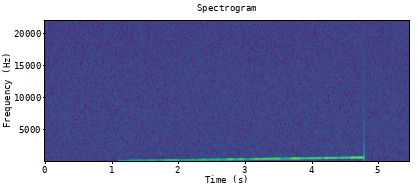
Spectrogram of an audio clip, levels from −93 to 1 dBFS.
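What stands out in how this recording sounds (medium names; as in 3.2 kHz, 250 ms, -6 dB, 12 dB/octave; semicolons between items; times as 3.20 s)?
tremolo triangle 2.2 Hz, depth 50%; a quantiser's noise floor 10-bit, dither triangular; a shimmering, thickened sound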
